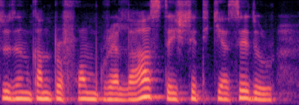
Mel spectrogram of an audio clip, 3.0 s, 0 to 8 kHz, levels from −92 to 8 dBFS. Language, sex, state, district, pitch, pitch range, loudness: Nagamese, female, Nagaland, Kohima, 185 Hz, 175-195 Hz, -17 LUFS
